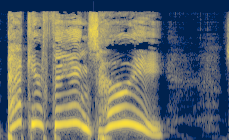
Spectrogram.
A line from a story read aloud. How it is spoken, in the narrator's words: Mother's yelling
